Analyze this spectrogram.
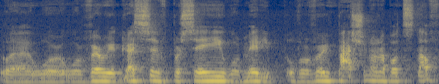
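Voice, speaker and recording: With a Greek accent, a man talks at a moderate pace with fairly even intonation and medium pitch over noticeable background noise. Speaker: former soccer player and coach. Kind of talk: interview. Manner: hesitant, many fillers.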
